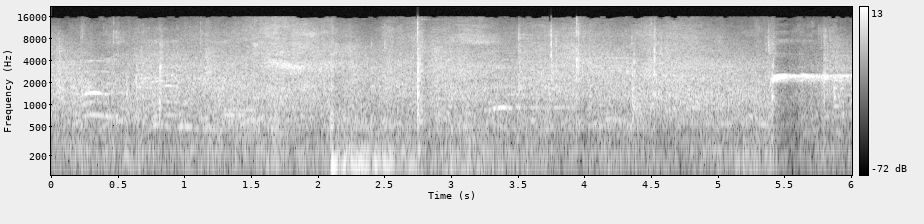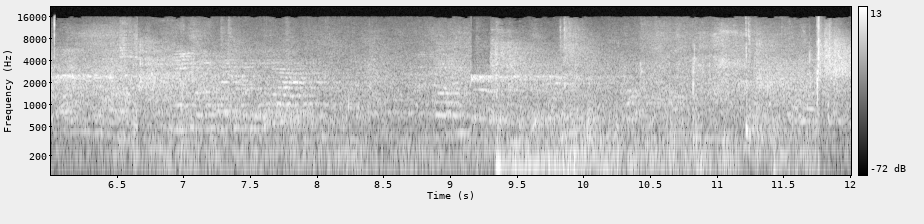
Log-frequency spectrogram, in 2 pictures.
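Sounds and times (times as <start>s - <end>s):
voices echoing in arena: 0.0s - 12.0s.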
